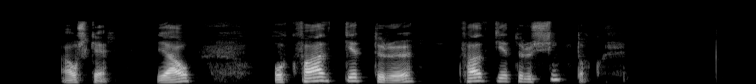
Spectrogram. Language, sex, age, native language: Icelandic, male, 40-49, Icelandic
